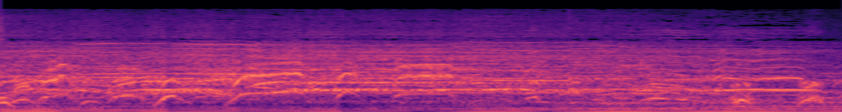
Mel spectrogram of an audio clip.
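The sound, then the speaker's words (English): A dense crowd of masqueraders at a ball screams and yells in panic, many overlapping voices shrieking and shouting at once, loud, with no pause through the whole stretch. “Each masquerader thought only of his own safety, but the frightened crowd was far more dangerous than any of these ridiculous tarred and flax buffoons.”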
